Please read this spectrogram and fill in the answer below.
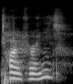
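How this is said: The greeting sounds forceful and aggressive.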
